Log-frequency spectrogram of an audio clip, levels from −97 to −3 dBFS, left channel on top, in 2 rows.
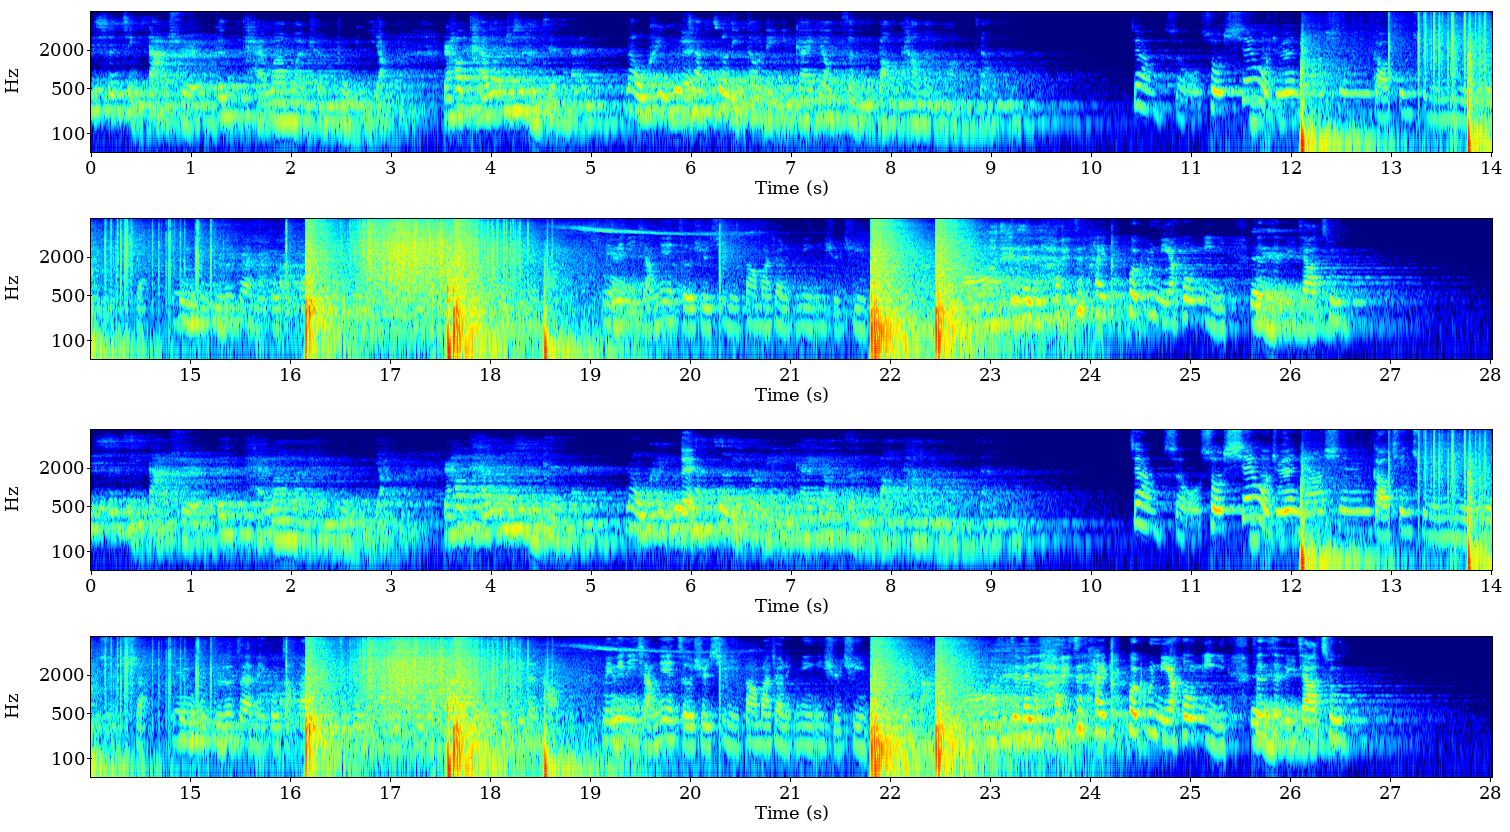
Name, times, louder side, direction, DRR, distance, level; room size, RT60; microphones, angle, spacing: voice 1, 0.0-5.1 5.3-9.3 14.9-15.5 18.1-18.2 19.2-19.5 22.7-23.5 23.7-23.9 25.6-26.0, left 1 dB, 75° left, 5.5 m, -44 dB
voice 2, 4.3-4.7 5.9-6.1 10.4-18.7 19.1-22.6 23.0-26.6, right 5 dB, 50° right, 0.5 m, -44 dB
sound 1, 12.1-12.6 13.0-13.1 13.3-15.2 16.0-19.5 20.3-20.4 20.8-20.9 21.8-23.4, left 2 dB, 15° left, 0.6 m, -31 dB
sound 2, 14.4-17.2 17.6-18.3, left 2 dB, 30° left, 4.7 m, -58 dB
29.5 x 29.5 x 6.9 m
head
